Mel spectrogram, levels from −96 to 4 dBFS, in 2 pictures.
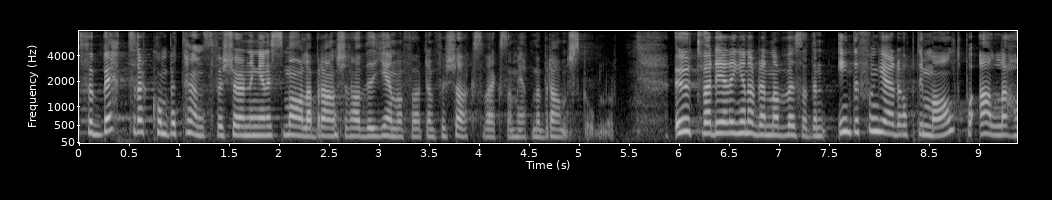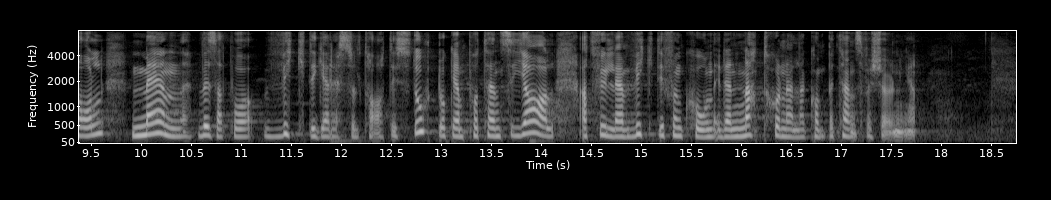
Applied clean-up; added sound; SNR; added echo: none; none; none; none.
